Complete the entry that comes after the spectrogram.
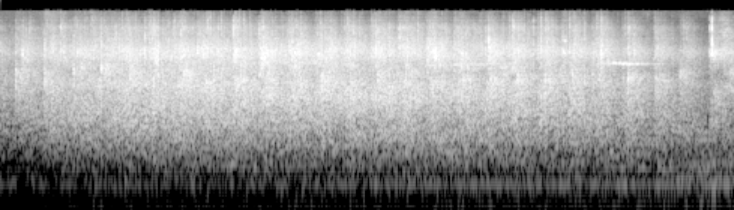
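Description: An audience bursts into sustained applause for Jesus, a dense, steady wash of many hands clapping at full volume for about seven seconds before easing slightly at the end.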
